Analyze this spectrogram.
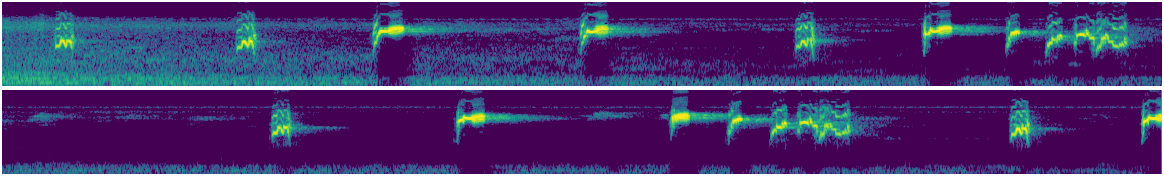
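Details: A red-whiskered bulbul sings in wild 'mộc' style, meant to fire up other birds. Crisp whistled chirps come one after another, now and then bunched into quick three- or four-note flourishes, over a low steady background hiss.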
